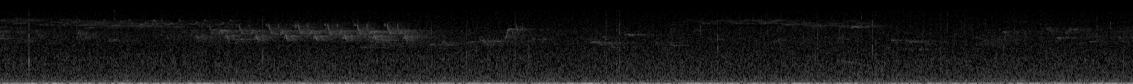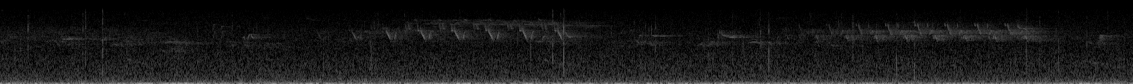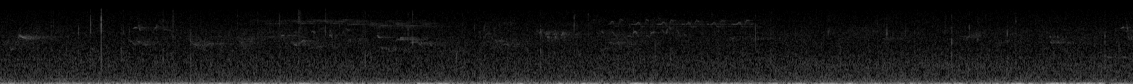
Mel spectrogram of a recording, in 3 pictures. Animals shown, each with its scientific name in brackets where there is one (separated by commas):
unidentified call, Ovenbird (Seiurus aurocapilla), American Robin (Turdus migratorius), Black-and-white Warbler (Mniotilta varia), Rose-breasted Grosbeak (Pheucticus ludovicianus)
